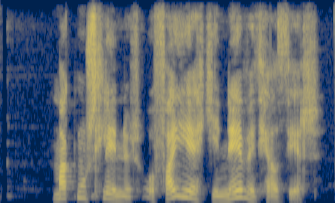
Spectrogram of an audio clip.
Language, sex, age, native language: Icelandic, female, 40-49, Icelandic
